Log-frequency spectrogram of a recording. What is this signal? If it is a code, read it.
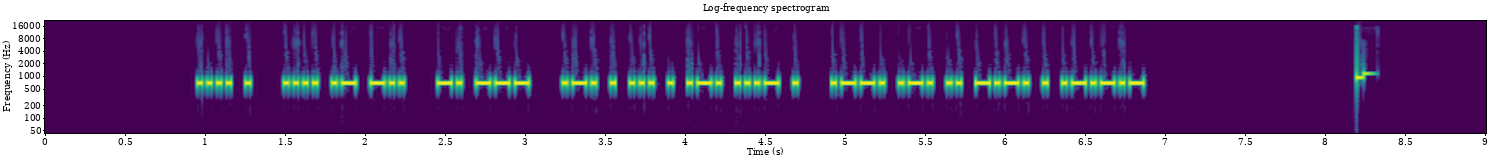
Morse code, heard as a keyed tone, about 40 wpm, 700 Hz. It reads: HE HAD NO RESERVE PRICE.
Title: Sentences from Top 1000 Words - Review Part 6 - 40wpm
